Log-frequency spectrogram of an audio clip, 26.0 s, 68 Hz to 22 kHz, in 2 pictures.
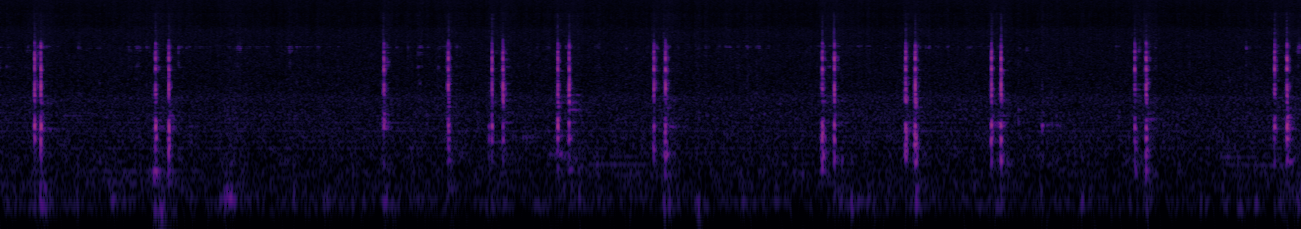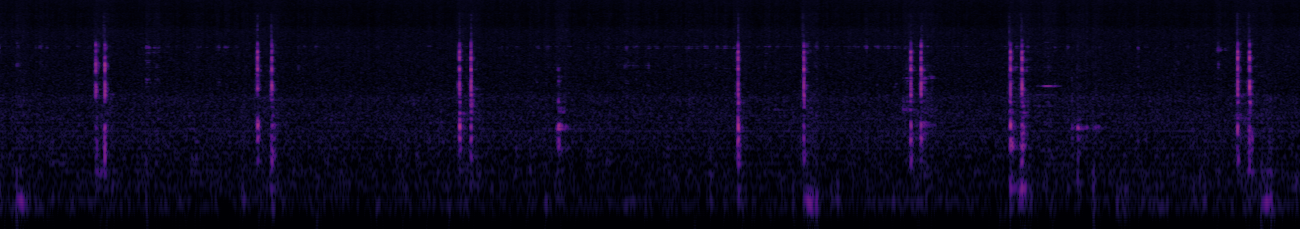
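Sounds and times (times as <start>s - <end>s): faint mouse button clicks: 1.5s - 1.8s, 3.8s - 5.8s, 6.5s - 6.8s, 8.2s - 9.3s, 9.9s - 10.2s, 11.3s - 11.6s, 12.7s - 13.0s, 13.9s - 14.2s, 15.5s - 15.8s, 17.6s - 17.8s, 22.0s - 22.4s, 23.0s - 24.0s, 25.2s - 25.8s.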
